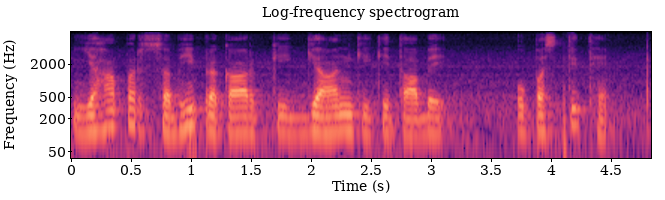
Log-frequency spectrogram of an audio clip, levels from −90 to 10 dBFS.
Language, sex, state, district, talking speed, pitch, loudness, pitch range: Hindi, male, Madhya Pradesh, Dhar, 125 wpm, 115 Hz, -18 LUFS, 110-120 Hz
